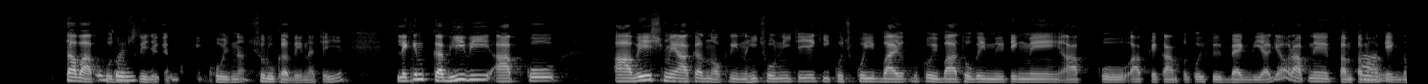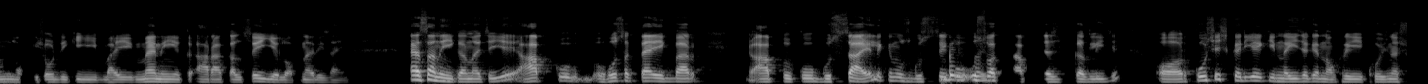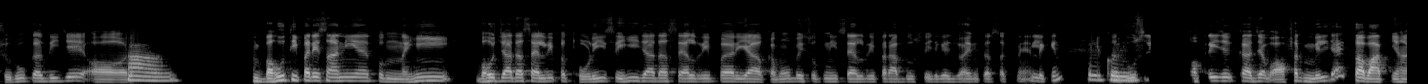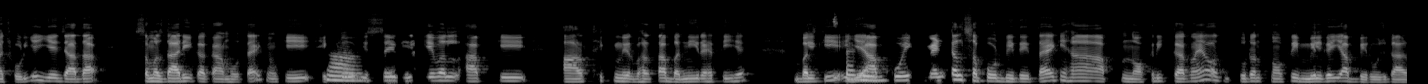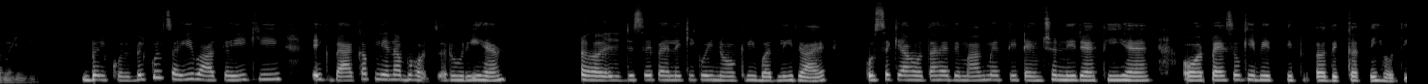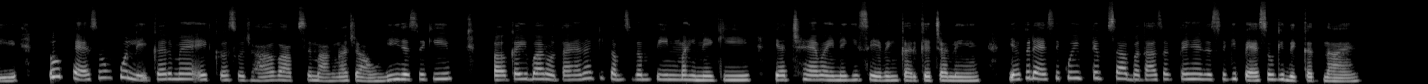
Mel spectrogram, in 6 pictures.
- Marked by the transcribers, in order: tapping; in English: "फ़ीडबैक"; in English: "रिज़ाइन"; in English: "डाइजेस्ट"; in English: "सैलरी"; in English: "सैलरी"; in English: "सैलरी"; in English: "जॉइन"; in English: "ऑफ़र"; in English: "मेंटल सपोर्ट"; unintelligible speech; in English: "बैकअप"; in English: "टेंशन"; in English: "सेविंग"; in English: "टिप्स"
- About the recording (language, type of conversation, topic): Hindi, podcast, नौकरी छोड़ने का सही समय आप कैसे पहचानते हैं?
